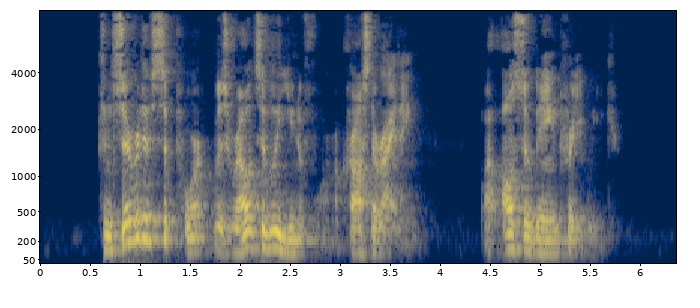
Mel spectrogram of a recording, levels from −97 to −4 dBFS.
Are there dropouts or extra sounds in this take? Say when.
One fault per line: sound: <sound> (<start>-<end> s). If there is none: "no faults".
no faults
